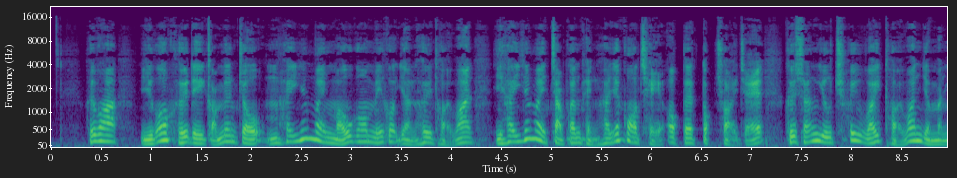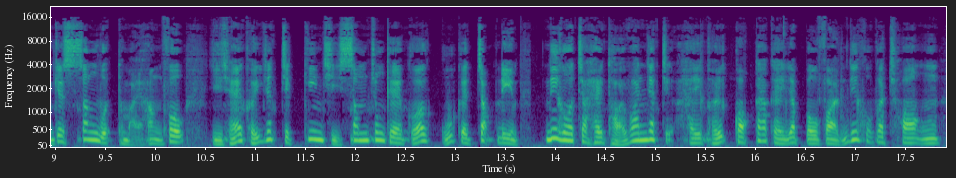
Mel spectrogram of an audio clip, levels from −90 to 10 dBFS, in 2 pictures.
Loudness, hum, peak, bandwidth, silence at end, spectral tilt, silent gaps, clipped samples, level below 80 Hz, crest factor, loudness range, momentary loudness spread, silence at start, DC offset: -19 LUFS; none; -2 dBFS; 16.5 kHz; 0.05 s; -5 dB/octave; none; under 0.1%; -54 dBFS; 18 dB; 3 LU; 7 LU; 0.4 s; under 0.1%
